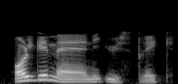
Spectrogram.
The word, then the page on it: àllgeneini Üsdrick: Bas Rhin; Schiltigheim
